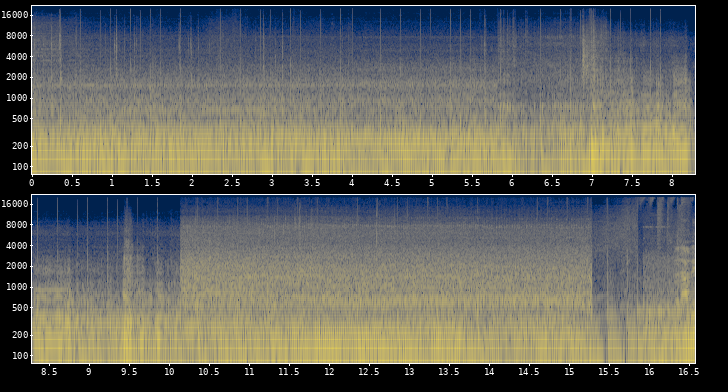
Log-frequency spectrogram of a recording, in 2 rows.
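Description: BMW M3 with twin-turbo inline six, rear-wheel drive and seven-speed twin-clutch gearbox at a drag race on an airstrip, a loud steady engine drone held near, shifting in tone midway with rattles and a brief dip, faint talk underneath.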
